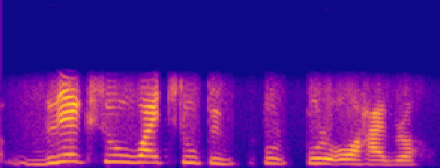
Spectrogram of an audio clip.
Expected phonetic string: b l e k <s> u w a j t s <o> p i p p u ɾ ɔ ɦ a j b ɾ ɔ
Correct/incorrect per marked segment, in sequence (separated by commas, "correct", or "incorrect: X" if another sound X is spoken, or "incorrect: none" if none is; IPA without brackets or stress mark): correct, incorrect: u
